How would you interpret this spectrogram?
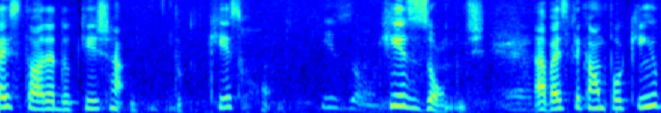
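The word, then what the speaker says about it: Keeshond: Então, originalmente, eles são cães que vieram da Holanda, por isso que a pronúncia é Kishond, e não é Hound, é Hond.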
